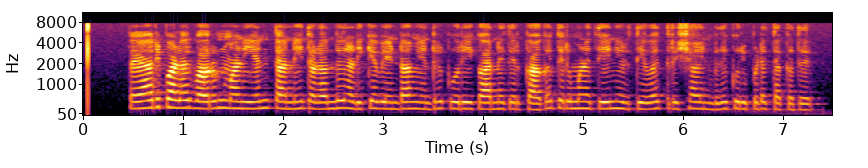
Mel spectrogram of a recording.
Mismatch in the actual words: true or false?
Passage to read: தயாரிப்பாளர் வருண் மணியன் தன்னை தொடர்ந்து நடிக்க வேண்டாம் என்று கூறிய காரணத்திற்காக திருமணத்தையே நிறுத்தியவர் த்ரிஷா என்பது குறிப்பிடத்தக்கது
false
